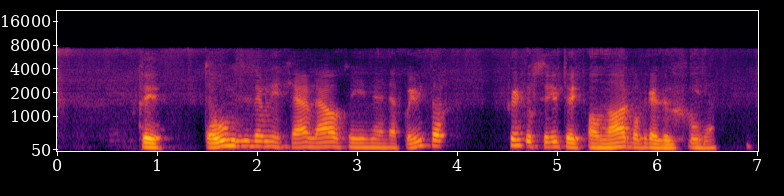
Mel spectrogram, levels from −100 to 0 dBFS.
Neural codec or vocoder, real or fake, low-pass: codec, 16 kHz, 1 kbps, X-Codec, HuBERT features, trained on general audio; fake; 7.2 kHz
